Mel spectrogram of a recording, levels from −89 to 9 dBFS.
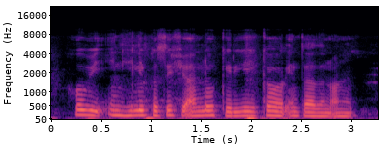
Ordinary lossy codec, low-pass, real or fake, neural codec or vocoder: none; 9.9 kHz; real; none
